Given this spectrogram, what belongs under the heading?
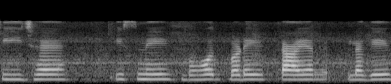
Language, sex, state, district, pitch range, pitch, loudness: Hindi, female, Haryana, Jhajjar, 225-240 Hz, 235 Hz, -20 LUFS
